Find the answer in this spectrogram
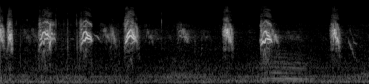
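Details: Several sparrows arriving to be fed at Tenmangu, Nakanoshima, 21 June 2020; loud, rough, high-pitched chirps come in quick bursts, some doubled, over a quiet low hum.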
